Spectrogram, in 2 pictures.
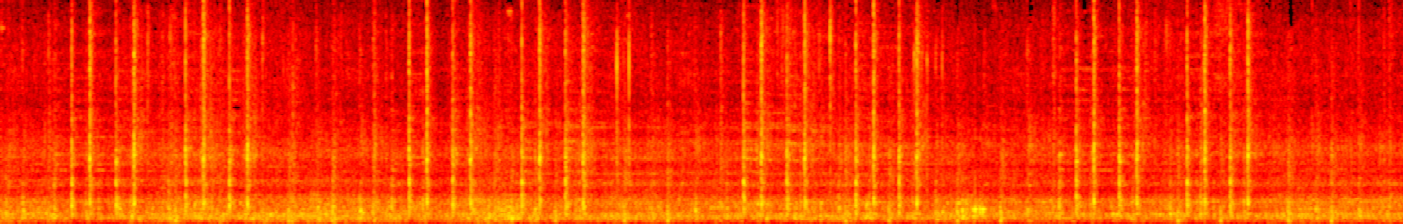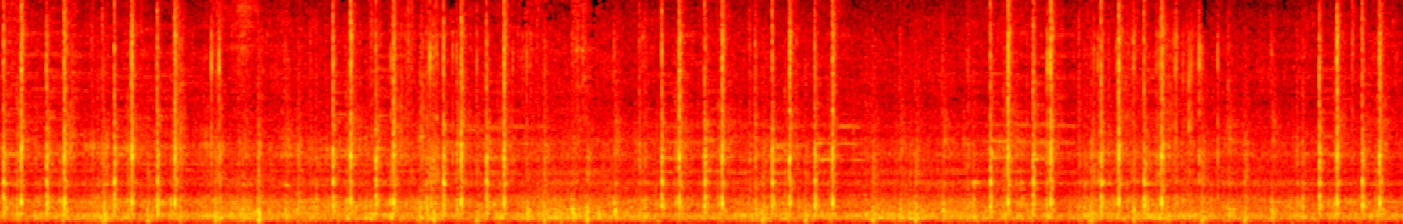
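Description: Indian Railways sleeper-class passenger coaches rolling past at close range. Steel wheels give a steady rumble on the rails, with a continuous rapid clatter as they cross rail joints.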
